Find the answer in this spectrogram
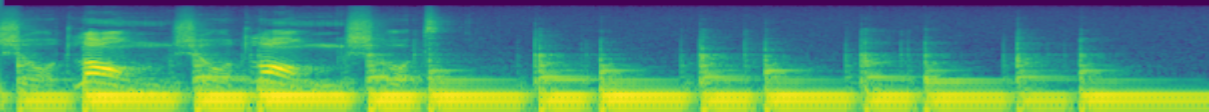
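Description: Cheap fretted bass ukulele, plucked in a swing rhythm of long-short pairs on a repeated low note, with a voice sounding along over the first couple of seconds.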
